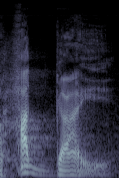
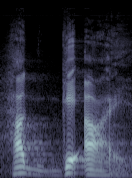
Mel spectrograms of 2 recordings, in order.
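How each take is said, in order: First: Haggai said softly as hag-eye, two syllables; self-pronouncing Bible way. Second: Haggai said as hag-ay-eye, three syllables; dictionary pronunciation. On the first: Pastor reading the Bible's pronunciation, soft hag-eye. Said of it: "sa self-pronouncing Bible, nakalagay dito". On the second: Pastor showing the dictionary way to say Haggai. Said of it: "sa dictionary ... pwede naman yung". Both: Shown as a demonstration.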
